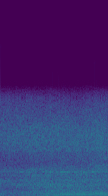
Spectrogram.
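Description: A heavy truck's diesel engine running low and steady, with a steady hiss over it.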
